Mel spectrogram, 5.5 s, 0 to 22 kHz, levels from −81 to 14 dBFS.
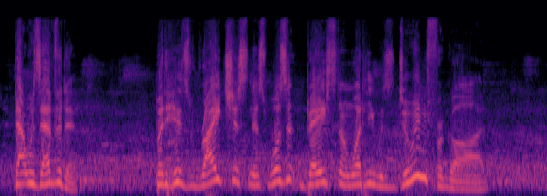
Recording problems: distortion; slight; 5% of the sound clipped
murmuring crowd; noticeable; throughout; 15 dB below the speech

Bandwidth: 15 kHz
